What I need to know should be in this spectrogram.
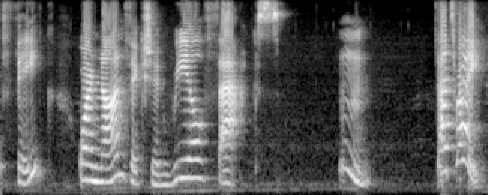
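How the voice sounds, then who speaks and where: A woman teaching first grade leads a read-aloud lesson for young children in a slightly high, bright, forceful voice. She enunciates clearly, keeps an instructional tone, and puts questions to her young audience.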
